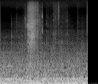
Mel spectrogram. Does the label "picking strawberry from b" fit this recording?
Yes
